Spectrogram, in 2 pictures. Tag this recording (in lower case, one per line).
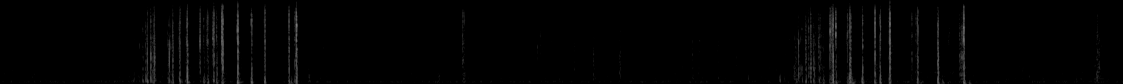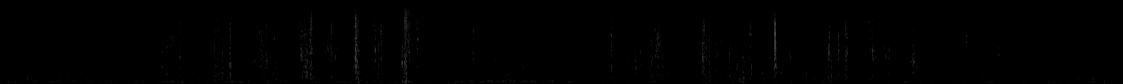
domestic sounds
